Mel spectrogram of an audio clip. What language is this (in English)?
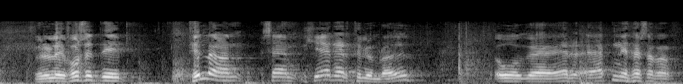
Icelandic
